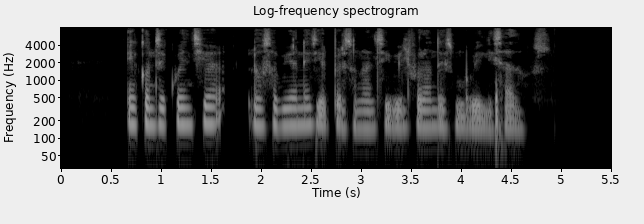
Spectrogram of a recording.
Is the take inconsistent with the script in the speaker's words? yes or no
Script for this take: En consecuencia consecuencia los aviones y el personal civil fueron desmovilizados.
yes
